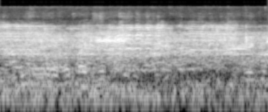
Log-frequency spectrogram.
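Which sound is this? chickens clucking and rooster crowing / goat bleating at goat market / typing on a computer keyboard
goat bleating at goat market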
